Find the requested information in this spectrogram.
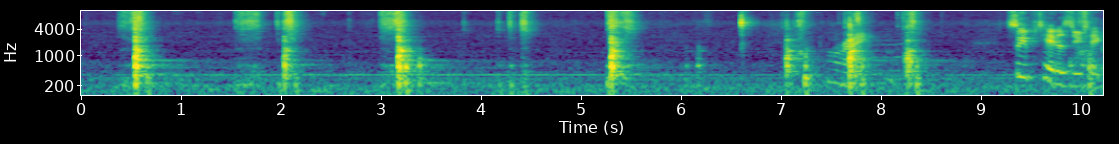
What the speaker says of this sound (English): let's finish chopping this guy.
